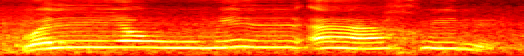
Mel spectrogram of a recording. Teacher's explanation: വാവ് ഉച്ചരിക്കുമ്പോൾ ചുണ്ടുകളൊന്ന് വട്ടത്തിൽ പിടിച്ചു കൊടുക്കുക. ലാമിന് ഹാഫ് സുക്കൂന് കൊടുക്കാനായിട്ട് ശ്രദ്ധിക്കുക.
